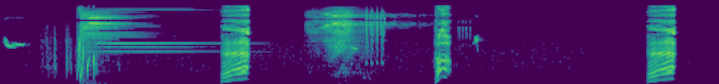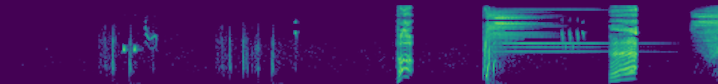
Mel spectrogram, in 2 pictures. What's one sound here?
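Bright sparkling chimes ring out with short rising whooshes.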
